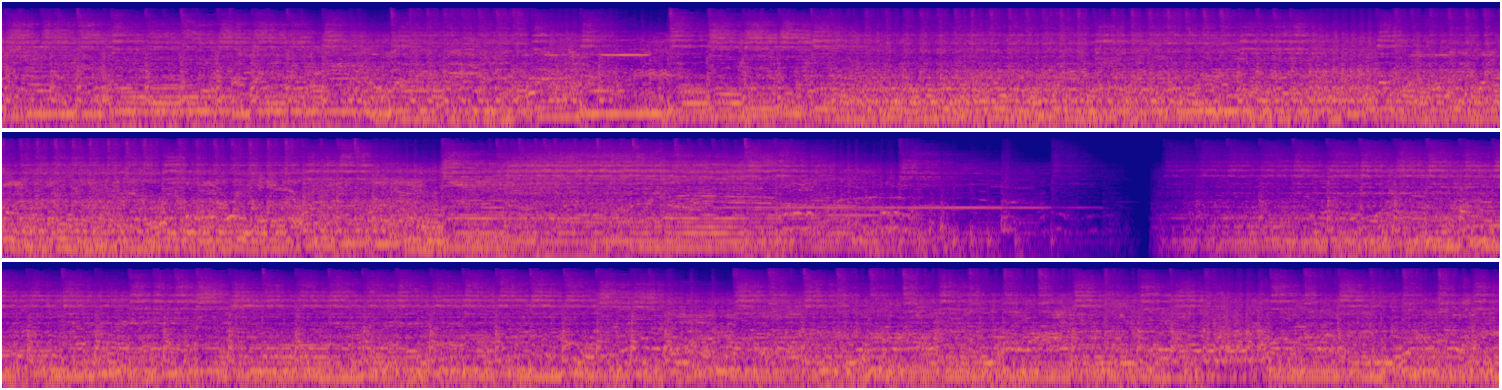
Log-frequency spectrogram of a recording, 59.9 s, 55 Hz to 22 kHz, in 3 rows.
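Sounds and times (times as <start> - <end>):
loud drum kit: 0.0 - 34.4, 35.3 - 59.9
heavy metal band playing: 0.0 - 34.5, 35.3 - 59.9
distorted guitars: 0.0 - 59.9.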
